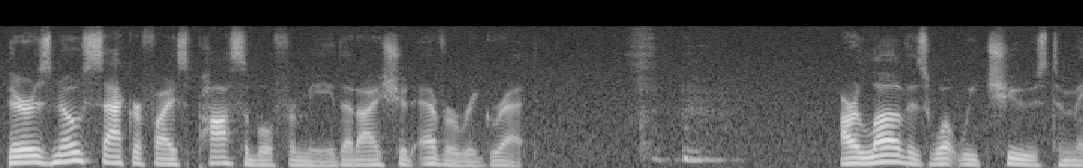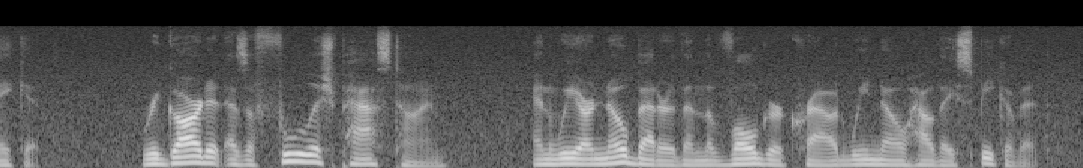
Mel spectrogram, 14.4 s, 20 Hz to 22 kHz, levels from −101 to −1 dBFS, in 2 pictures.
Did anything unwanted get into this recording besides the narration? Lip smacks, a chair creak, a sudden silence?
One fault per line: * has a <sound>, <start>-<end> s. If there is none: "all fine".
* has a sniff, 4.2-5.0 s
